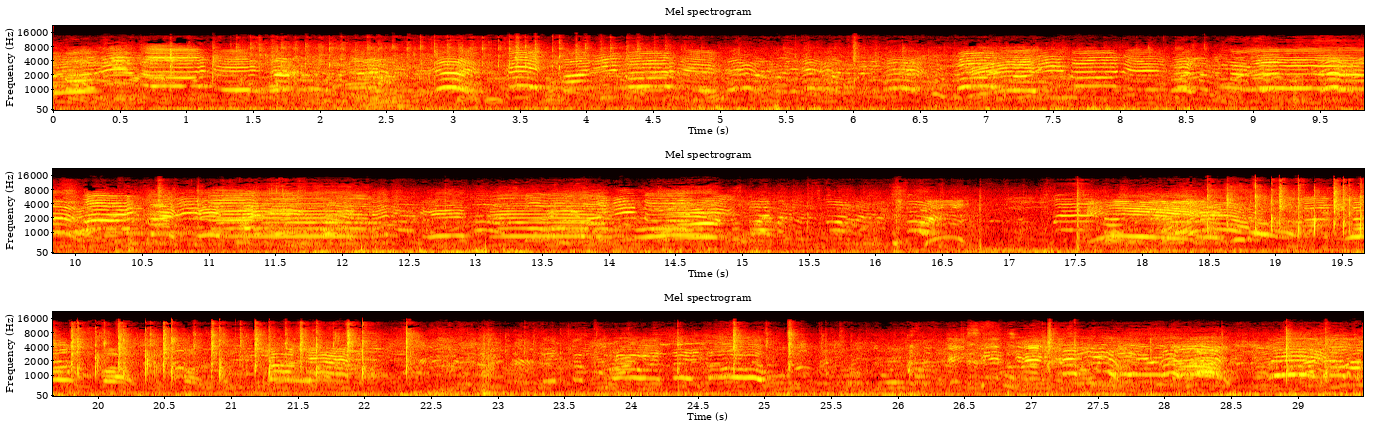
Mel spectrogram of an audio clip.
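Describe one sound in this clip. Young women and girls cheer and call out across an open field.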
